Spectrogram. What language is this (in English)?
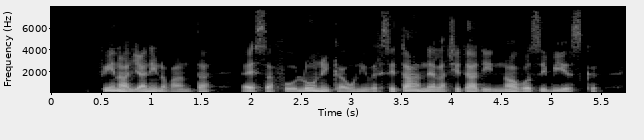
Italian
